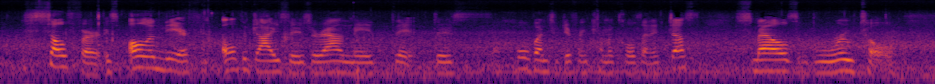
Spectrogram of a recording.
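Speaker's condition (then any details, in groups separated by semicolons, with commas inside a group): No condition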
